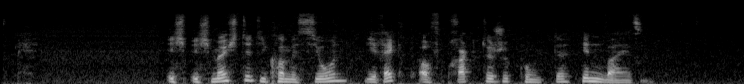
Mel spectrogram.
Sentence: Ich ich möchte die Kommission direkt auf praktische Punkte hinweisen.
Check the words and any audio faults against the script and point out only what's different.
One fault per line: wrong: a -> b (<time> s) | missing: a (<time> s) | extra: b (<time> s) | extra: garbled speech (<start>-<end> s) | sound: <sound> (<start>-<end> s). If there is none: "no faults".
no faults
